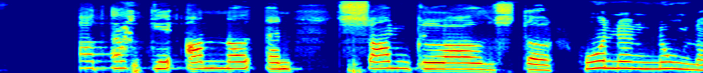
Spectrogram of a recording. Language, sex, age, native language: Icelandic, male, 11, Icelandic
